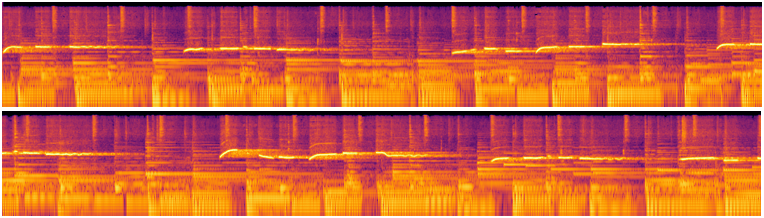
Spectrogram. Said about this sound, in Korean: 자 이번엔 추억의 팝 중에서 두 곡을 골라봤는데요. 시작부터 흘러나오는 휘파람 소리가 제대로 가을가을합니다.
